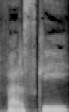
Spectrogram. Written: farský

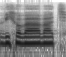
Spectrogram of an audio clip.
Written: vychovávať

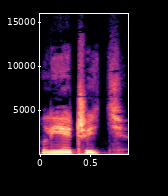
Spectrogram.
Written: liečiť

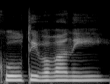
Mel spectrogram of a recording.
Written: kultivovaný

